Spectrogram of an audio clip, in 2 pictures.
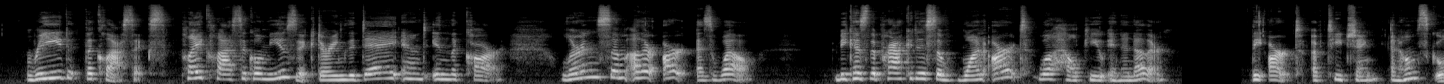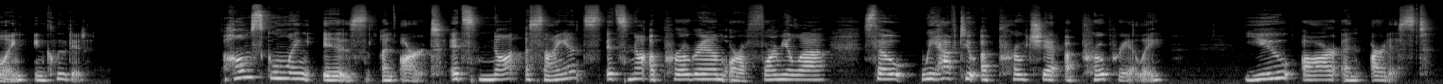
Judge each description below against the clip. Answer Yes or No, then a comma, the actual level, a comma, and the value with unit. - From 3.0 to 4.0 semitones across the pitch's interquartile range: Yes, average, 3.4 semitones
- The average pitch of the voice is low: No, high, 235 Hz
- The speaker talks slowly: Yes, slow, 130 wpm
